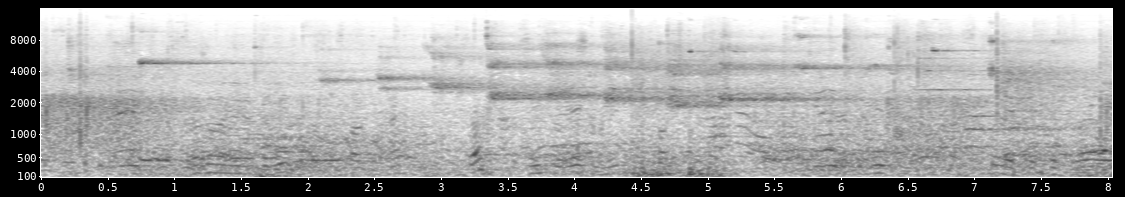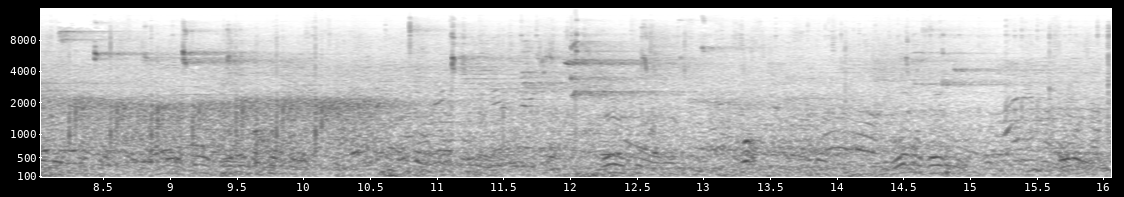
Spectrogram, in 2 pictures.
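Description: Table tennis rally: the celluloid ball clicking off bats and table in quick, irregular strikes, with short high squeaks mixed in, over a murmur of voices in the hall.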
